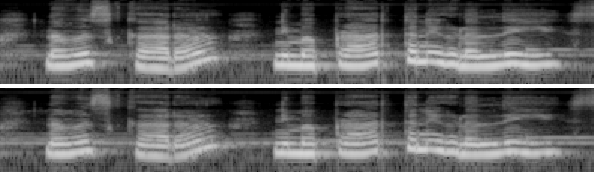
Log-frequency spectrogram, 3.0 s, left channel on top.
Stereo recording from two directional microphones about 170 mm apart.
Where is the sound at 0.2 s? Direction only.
15° left (ahead or behind).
